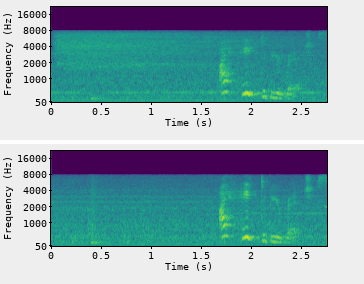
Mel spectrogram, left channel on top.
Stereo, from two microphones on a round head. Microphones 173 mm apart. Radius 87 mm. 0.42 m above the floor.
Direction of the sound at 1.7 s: 25° right (ahead or behind).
